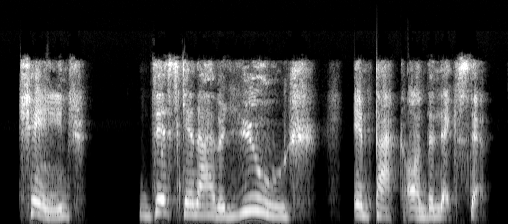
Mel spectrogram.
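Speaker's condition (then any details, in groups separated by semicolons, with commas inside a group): Cerebral palsy; lifelong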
